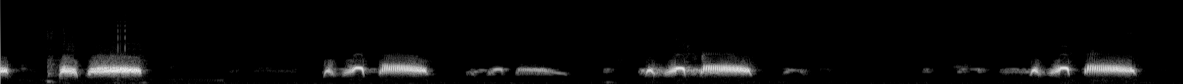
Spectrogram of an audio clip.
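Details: Spotted dove cooing, THỔ voice style, to get captive birds calling; phrases of two quick looping notes and a drawn-out buzzy coo recur roughly every three seconds, softer descending coos in between.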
